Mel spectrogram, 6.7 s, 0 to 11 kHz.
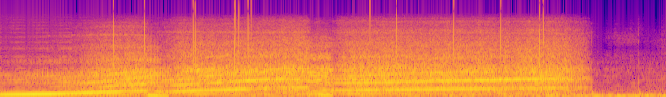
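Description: The 2018 Audi RS5's twin-turbo V6 engine accelerating hard in manual mode. The revs climb steadily through the gears, with two quick upshifts (about one and a half and three seconds in), then climb again until the sound cuts off abruptly near the end.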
